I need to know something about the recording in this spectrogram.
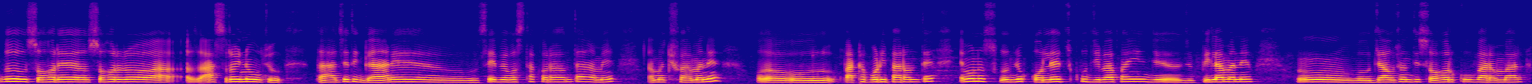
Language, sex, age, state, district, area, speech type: Odia, female, 30-45, Odisha, Mayurbhanj, rural, spontaneous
